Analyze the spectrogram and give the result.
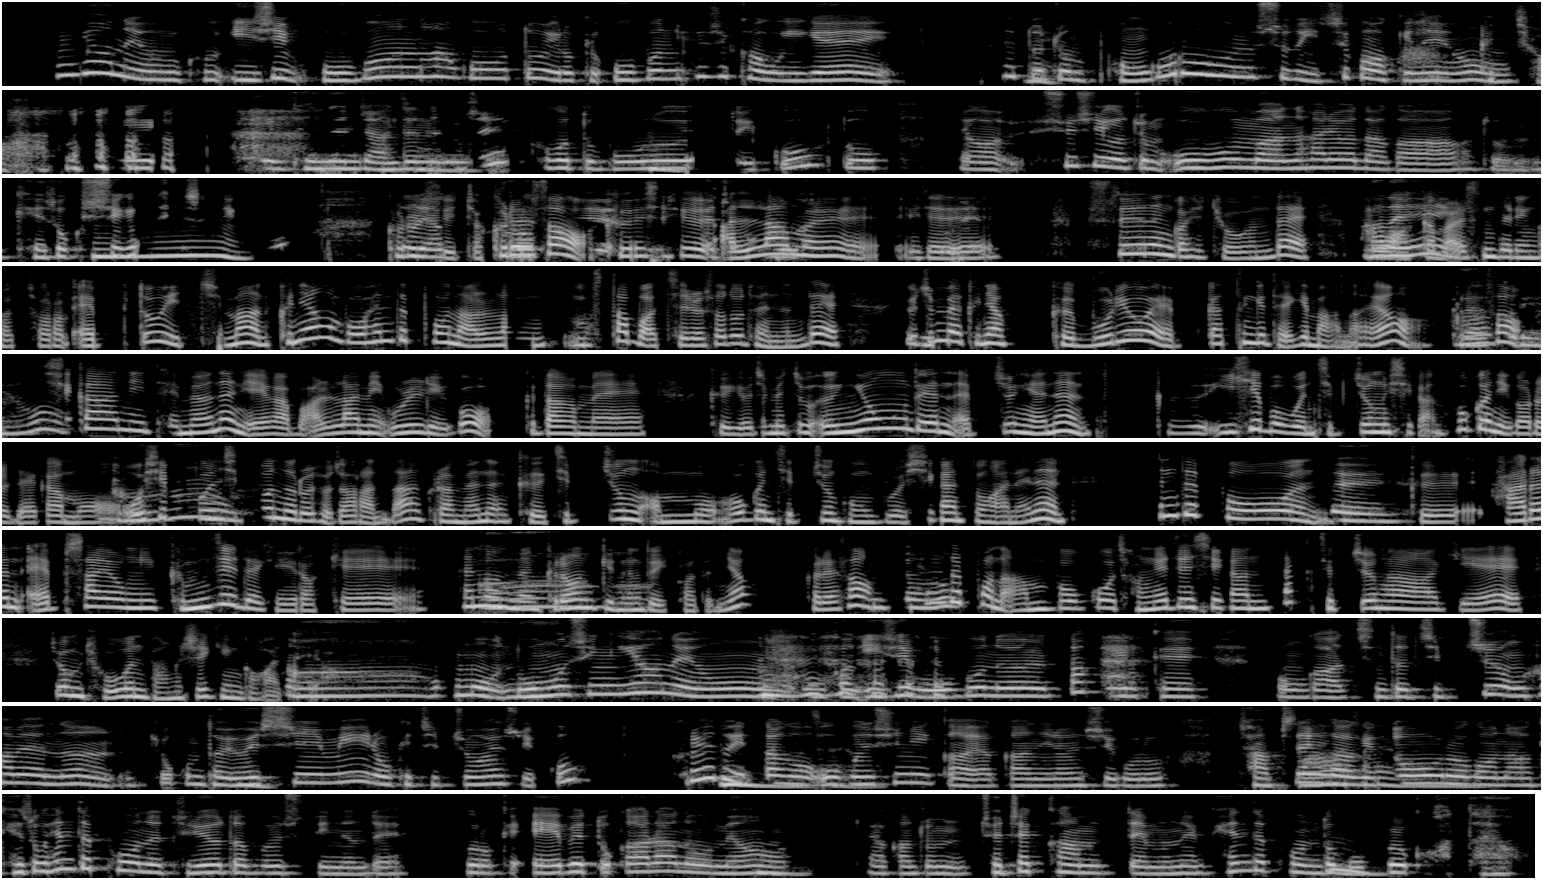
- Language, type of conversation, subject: Korean, podcast, 시간 제한을 두고 일해 본 적이 있나요?
- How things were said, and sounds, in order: other background noise; tapping; laugh; laugh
